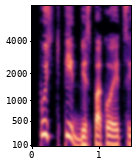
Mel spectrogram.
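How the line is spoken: Giggling. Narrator (Russian): хихикнула она

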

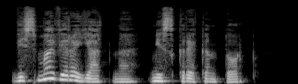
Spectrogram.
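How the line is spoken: Gentle. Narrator (Russian): мягко ответил Крэдок

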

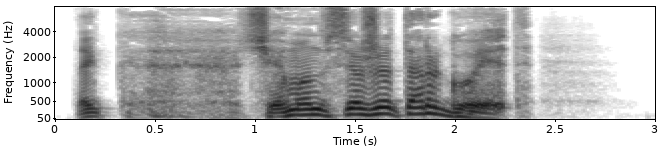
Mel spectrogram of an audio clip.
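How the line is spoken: Grumbling. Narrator (Russian): ворчал Эдуардо

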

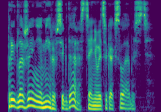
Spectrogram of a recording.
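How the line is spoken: Sighing foreign woman. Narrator (Russian): вздохнула черноволосая чужеземка

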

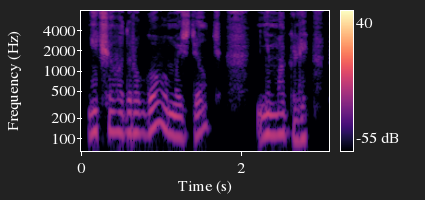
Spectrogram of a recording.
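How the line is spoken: Whispered. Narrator (Russian): прошептала она

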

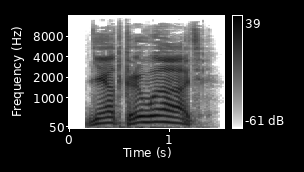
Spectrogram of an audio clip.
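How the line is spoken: Yelled. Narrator (Russian): заорала Светлана Николаевна

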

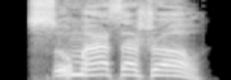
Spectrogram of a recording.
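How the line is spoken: Shout. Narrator (Russian): крикнул Кит

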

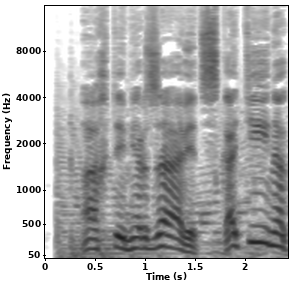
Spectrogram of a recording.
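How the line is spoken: Angry shout. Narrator (Russian): крикнул я

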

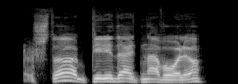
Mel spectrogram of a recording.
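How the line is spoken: Drunken laughter. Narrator (Russian): пьяно засмеялся

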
